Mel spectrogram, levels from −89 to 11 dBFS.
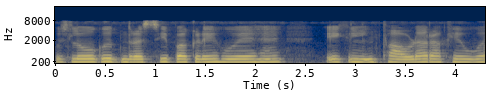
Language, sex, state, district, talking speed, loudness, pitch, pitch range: Hindi, female, Chhattisgarh, Bilaspur, 140 wpm, -16 LUFS, 195 Hz, 190-200 Hz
